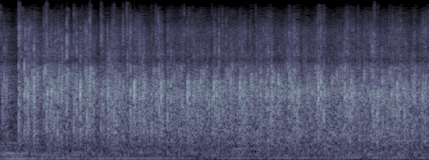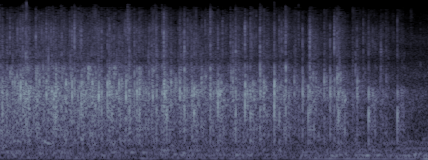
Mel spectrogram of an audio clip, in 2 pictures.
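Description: An audience applauding: many hands clapping steadily, dying away just before the end.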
